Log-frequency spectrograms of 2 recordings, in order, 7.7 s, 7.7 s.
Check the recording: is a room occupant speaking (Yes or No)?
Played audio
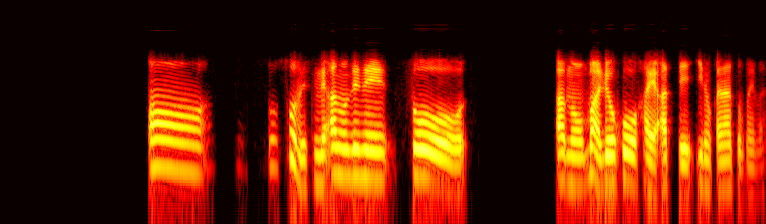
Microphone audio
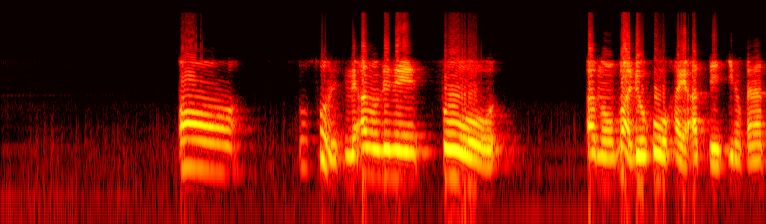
No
